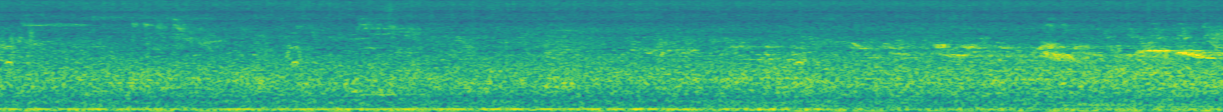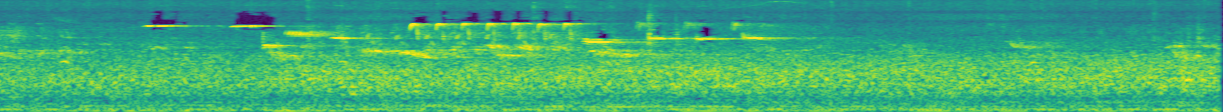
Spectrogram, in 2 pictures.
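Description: Small birds chirping in short repeated notes over a steady low background rumble, with a thinner, higher whistled call joining in around the middle.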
